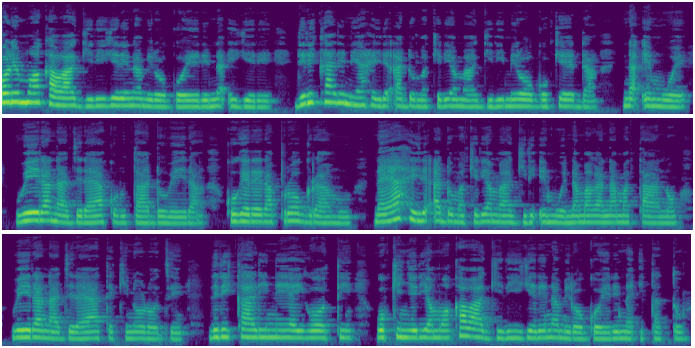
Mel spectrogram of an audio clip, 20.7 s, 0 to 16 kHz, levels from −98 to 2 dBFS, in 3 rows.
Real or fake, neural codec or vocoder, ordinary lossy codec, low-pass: real; none; none; 14.4 kHz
